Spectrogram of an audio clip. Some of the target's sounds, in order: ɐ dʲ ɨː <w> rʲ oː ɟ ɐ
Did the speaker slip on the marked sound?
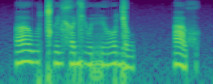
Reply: no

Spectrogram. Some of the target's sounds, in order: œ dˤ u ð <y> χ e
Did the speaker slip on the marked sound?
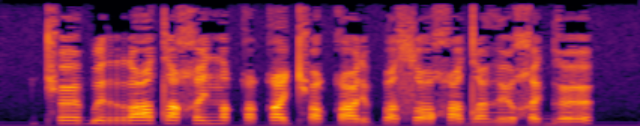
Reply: no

